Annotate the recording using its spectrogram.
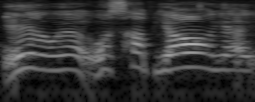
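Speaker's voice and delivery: very high-pitched, grating, annoying caricature voice. Imitating a stereotyped film character's line: imitating an annoying high-pitched voice. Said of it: "has a high-pitched and, like, yeah, really annoying".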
